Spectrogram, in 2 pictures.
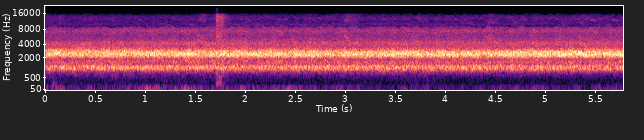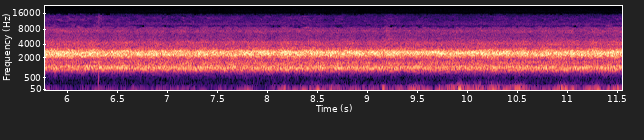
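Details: Steady frog chorus recorded in front of a house at 2021 rice sowing time: bright, continuous high trills and buzzes with no pauses, a faint click near the start and light low background noise.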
